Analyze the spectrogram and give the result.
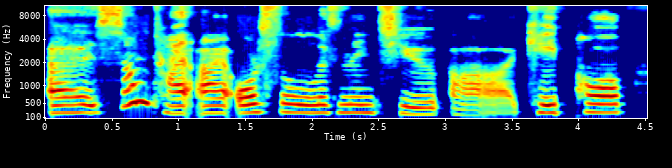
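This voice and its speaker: Halting Cantonese-accented woman, mellow voice. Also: on the high side, dry recording. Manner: halting, searching for words in simple English. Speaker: exam candidate. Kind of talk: mock speaking exam answers.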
